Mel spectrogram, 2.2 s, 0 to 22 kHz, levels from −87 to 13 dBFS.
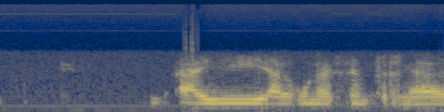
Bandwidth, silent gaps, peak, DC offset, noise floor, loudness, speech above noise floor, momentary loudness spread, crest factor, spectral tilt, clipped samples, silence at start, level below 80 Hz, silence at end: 19 kHz; none; 0 dBFS; under 0.1%; -42 dBFS; -12 LUFS; 31 dB; 7 LU; 12 dB; -7.5 dB/octave; under 0.1%; 0.75 s; -52 dBFS; 0 s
